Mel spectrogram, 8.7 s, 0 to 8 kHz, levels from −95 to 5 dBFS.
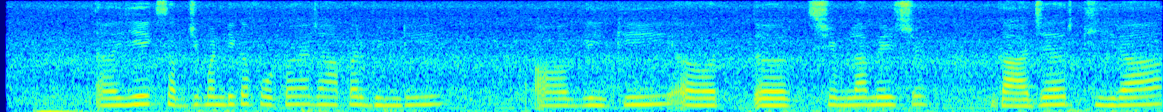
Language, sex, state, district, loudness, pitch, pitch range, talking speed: Hindi, female, Bihar, Jamui, -36 LUFS, 200 Hz, 190-210 Hz, 125 wpm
